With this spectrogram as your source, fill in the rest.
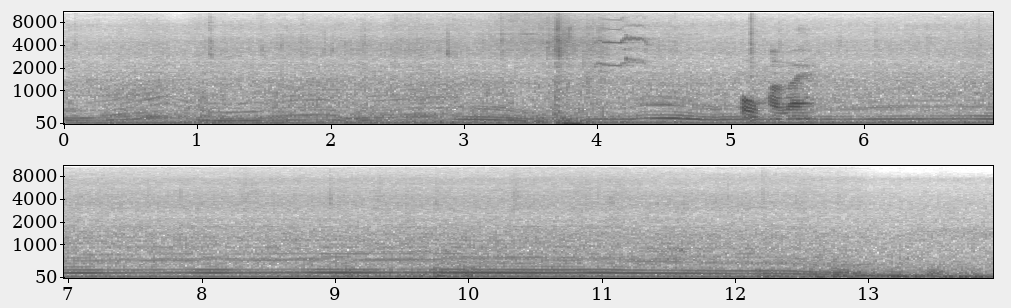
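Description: A car engine revs and hums.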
